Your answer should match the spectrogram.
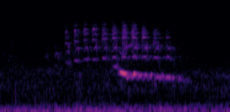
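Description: A single animal call about half a second in, lasting about a second, buzzy and falling in pitch, over a steady low rumble.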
